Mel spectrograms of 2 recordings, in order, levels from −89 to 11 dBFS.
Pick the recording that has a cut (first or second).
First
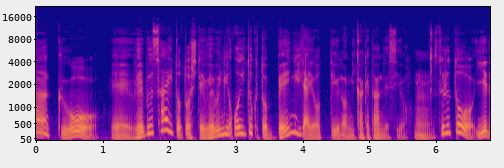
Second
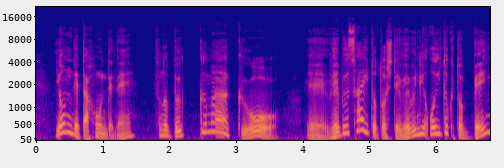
first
